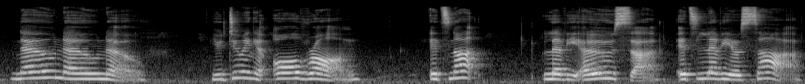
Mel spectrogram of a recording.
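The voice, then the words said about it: Put-on British accent. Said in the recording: “You did it in character ... You did a British accent.”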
